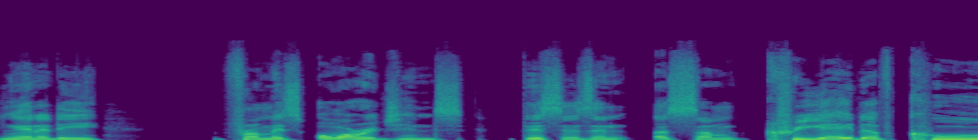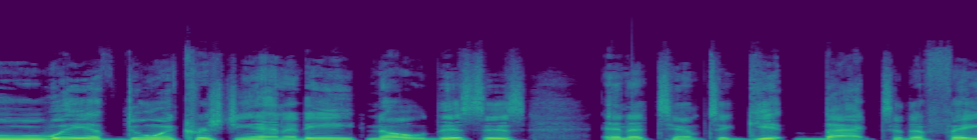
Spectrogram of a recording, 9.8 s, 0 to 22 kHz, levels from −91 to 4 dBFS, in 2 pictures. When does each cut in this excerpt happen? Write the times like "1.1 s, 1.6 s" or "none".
2.3 s, 6.7 s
